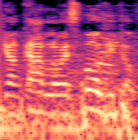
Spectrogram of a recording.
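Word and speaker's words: Giancarlo Esposito: fine what's your name and where you from joh Carlo Esposito from Italia on D John Carlo esposo John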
